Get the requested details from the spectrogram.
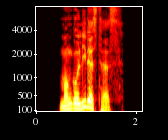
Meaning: strong/mixed nominative/accusative neuter singular superlative degree of mongolid
- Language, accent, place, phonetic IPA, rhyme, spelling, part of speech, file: German, Germany, Berlin, [ˌmɔŋɡoˈliːdəstəs], -iːdəstəs, mongolidestes, adjective, De-mongolidestes.ogg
